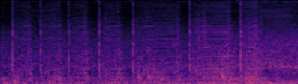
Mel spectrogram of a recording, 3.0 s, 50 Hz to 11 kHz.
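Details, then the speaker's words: 1997–2001 Honda Prelude (5th gen BB6) power window with key on: quick rattling clicks over low motor drone, glass not moving; regulator suspected broken and replaced. Window motor runs, glass not moving. "I can't see nothing it seems to be working but something's just not right with it all right so we're just gonna go ahead and replace it since I got one"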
